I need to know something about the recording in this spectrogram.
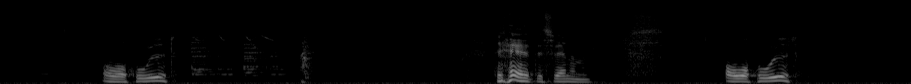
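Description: A middle-aged man speaks calmly into a microphone, heard through a loudspeaker in a large hall.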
